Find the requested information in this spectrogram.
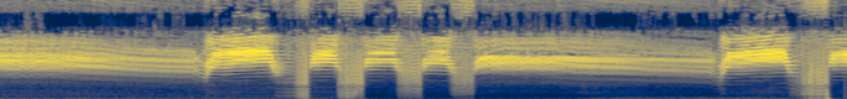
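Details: Minminzemi (robust cicada) singing: a steady, shrill, high-pitched drone, then broken into a few rapid pulsed bursts before the drone returns and pulses again near the end.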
